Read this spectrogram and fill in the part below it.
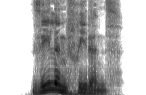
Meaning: genitive of Seelenfrieden
- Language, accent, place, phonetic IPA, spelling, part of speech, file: German, Germany, Berlin, [ˈzeːlənˌfʁiːdn̩s], Seelenfriedens, noun, De-Seelenfriedens.ogg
